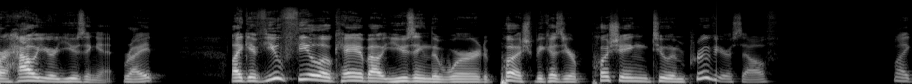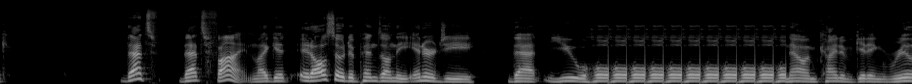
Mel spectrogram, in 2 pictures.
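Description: At 7.16 s, right after "you're pushing to improve", the speech and the background noise drop together by about 12 dB in a single step, and stay at that lower level to the end of the clip. There is no fade, so the change is abrupt. This is a sudden gain jump. The likely cause is a digital gain change applied from one sample to the next without a ramp, such as a level setting or bit shift landing all at once.

From 15.20 s to 16.98 s, a fragment about 183 ms long repeats ten times back to back, giving a stuttering broken-record loop that holds the same sliver of sound for nearly two seconds. Whatever should have been heard in that span is missing. The likely cause is a stall in the player, encoder or stream that kept resending the last fragment it held until the flow resumed.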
